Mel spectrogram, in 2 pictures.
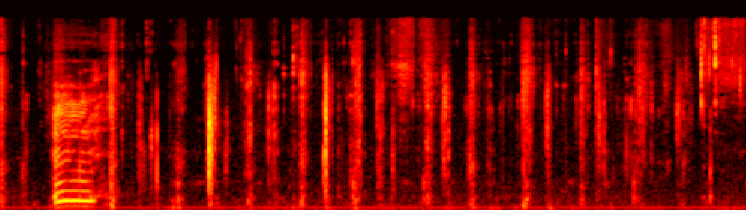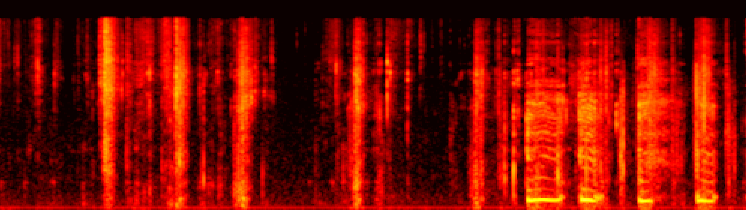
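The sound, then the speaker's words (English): Crunchy chewing of lettuce in a mouthful with cream, corn, veggie meat and beans: many wet crisp bites and crunches in irregular bursts. Brief voiced sounds appear near the start and end. “I don't know if you can hear the lettuce.”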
